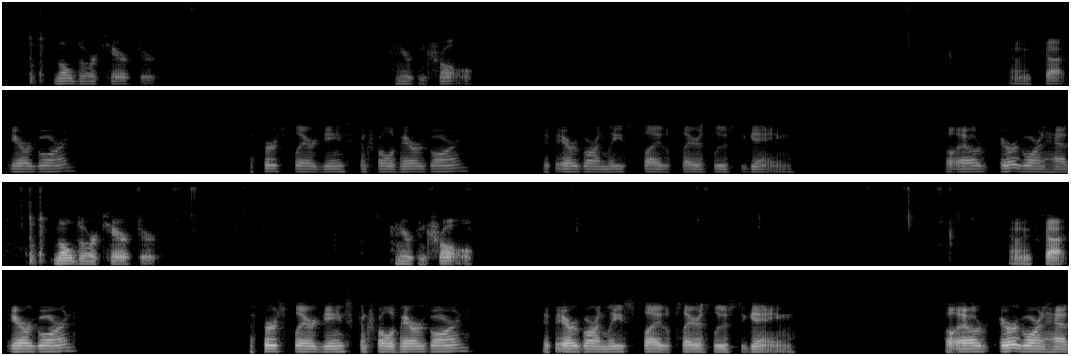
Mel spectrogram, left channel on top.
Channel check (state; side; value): quieter; left; 13.1 dB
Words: Noldor character in your control. And we've got Aragorn. The first player gains control of Aragorn. If Aragorn leaves play, the players lose the game. While Aragorn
